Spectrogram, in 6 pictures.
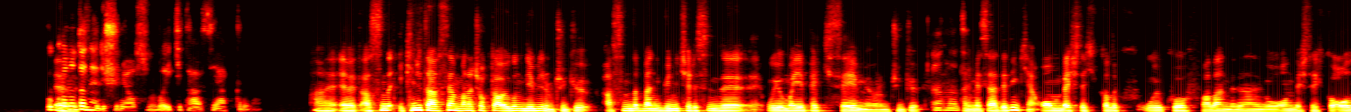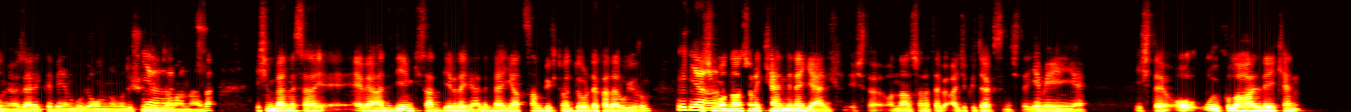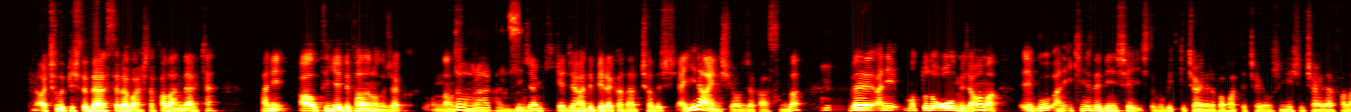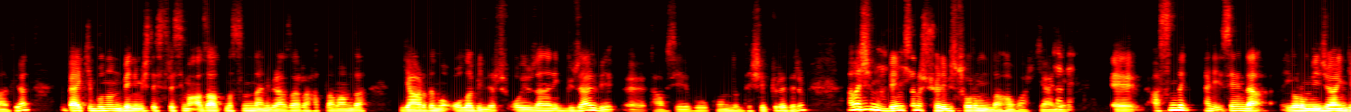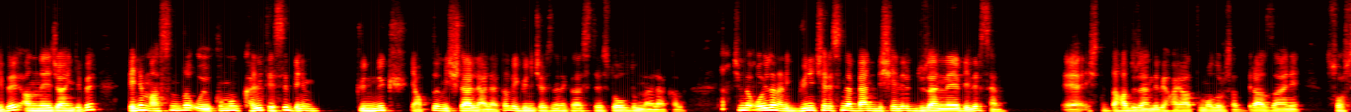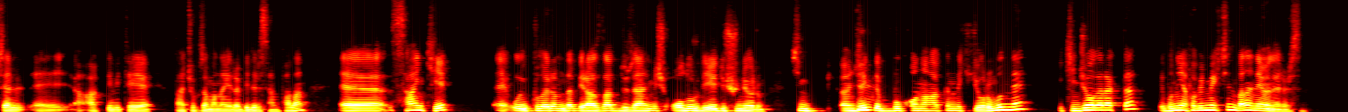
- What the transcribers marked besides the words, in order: tapping; laughing while speaking: "Ya"; other background noise
- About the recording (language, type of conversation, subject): Turkish, advice, Gün içindeki stresi azaltıp gece daha rahat uykuya nasıl geçebilirim?
- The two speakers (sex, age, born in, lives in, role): female, 20-24, United Arab Emirates, Germany, advisor; male, 25-29, Turkey, Germany, user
